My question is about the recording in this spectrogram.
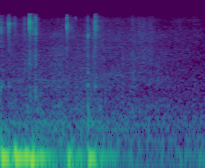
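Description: Soft clicks and taps over a low rumble, dying away about a second in.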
